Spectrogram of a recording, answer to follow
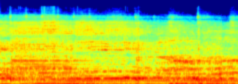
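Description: Live R&B band music: electric bass and guitar playing under several voices singing together, with a steady, heavy low end.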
